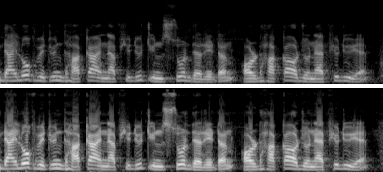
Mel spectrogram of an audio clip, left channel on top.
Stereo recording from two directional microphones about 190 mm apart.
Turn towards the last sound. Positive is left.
turn(degrees=-15)  # may be behind; listen again after turning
